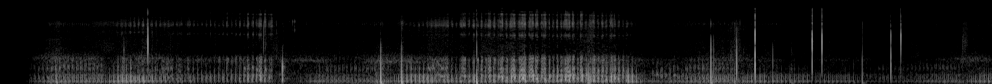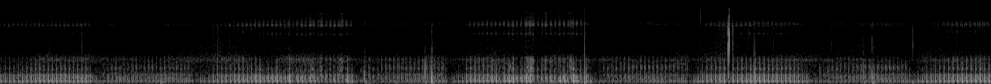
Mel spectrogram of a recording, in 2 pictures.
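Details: A Sphynx cat kneads while purring in a steady low rumble, pulsing in long waves with soft clicks and rustles.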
